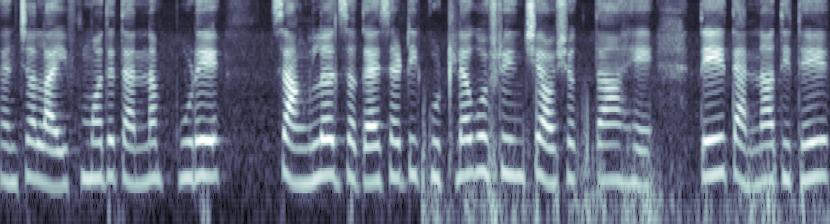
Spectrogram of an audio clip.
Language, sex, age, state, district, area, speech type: Marathi, female, 45-60, Maharashtra, Yavatmal, urban, spontaneous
